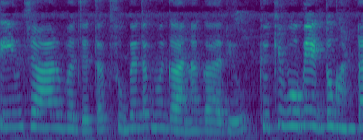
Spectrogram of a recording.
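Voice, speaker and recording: A woman speaks in a high pitch at a moderate pace with ordinary pitch variation. Audible room echo surrounds her voice. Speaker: vlogger. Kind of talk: casual vlog storytime.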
